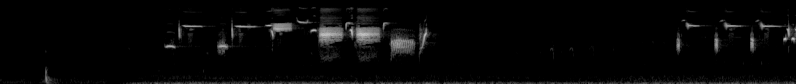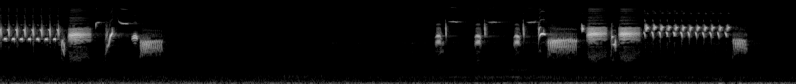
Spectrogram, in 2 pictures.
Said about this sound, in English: Song Sparrow's songs are a musical series of single notes, buzzes, and trills. It almost always starts with a series of introductory notes, usually three, that are distinctive.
